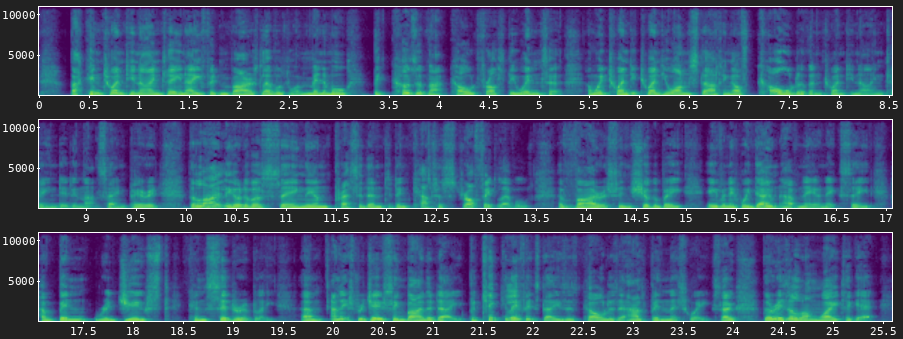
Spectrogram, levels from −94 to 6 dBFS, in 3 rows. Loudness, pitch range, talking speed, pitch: -21 LUFS, 100-130 Hz, 190 wpm, 115 Hz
